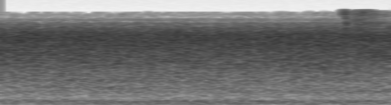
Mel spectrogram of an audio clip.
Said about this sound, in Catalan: Així és el so del desembassament del pantà de Susqueda, que es manté també ara al llarg de la nit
